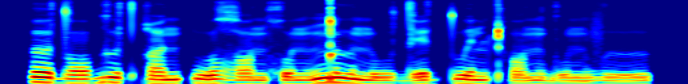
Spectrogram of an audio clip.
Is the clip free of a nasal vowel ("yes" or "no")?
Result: yes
